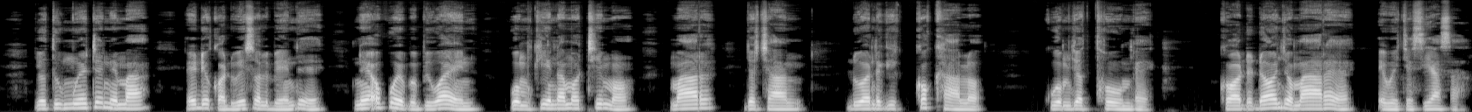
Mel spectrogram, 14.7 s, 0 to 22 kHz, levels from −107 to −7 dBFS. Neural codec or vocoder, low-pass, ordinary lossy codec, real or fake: none; none; none; real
